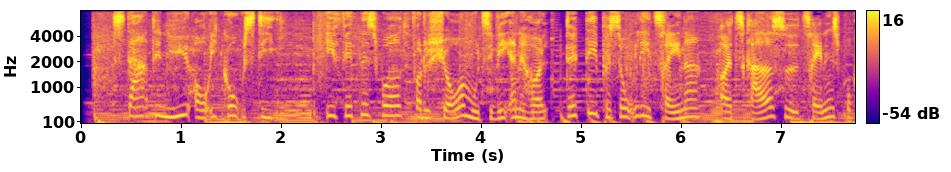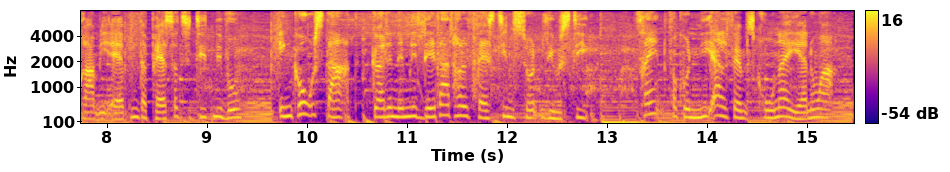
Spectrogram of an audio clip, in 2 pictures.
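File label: Danish commercial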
